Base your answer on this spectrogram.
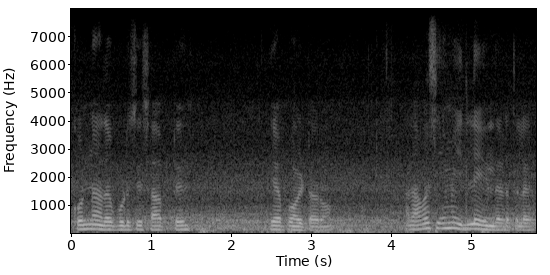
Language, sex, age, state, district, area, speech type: Tamil, male, 18-30, Tamil Nadu, Nagapattinam, rural, spontaneous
